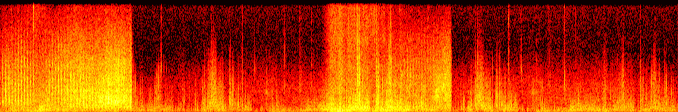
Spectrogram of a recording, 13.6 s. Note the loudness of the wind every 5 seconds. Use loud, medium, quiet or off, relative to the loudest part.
medium, loud, medium.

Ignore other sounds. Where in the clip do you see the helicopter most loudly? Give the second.
2 s.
